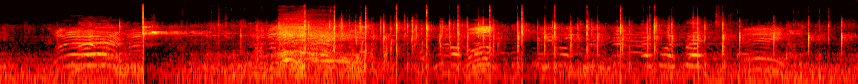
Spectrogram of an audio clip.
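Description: A bat cracks against a pitched baseball about one and a half seconds in, with a brief ring after the hit. Players shout and call out before and after the hit as the ball is fielded.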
